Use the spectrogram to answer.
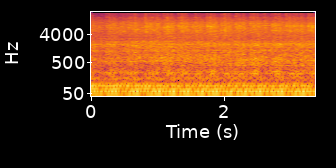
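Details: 2024 Harley-Davidson Road Glide, Milwaukee-Eight, cold start after Zippers 534 cam change: deep loping beat throbbing steadily, no knocks, misses or leaks, a little smoke from spilled oil burning off; normal idle.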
